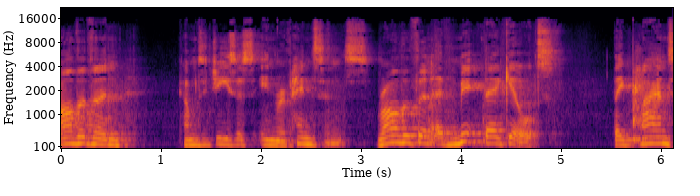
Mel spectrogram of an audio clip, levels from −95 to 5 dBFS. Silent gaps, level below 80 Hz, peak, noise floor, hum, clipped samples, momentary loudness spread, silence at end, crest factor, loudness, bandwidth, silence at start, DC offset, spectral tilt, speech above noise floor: none; -68 dBFS; 0 dBFS; -59 dBFS; none; under 0.1%; 6 LU; 0 s; 24 dB; -24 LUFS; 16 kHz; 0 s; under 0.1%; -3.5 dB/octave; 35 dB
